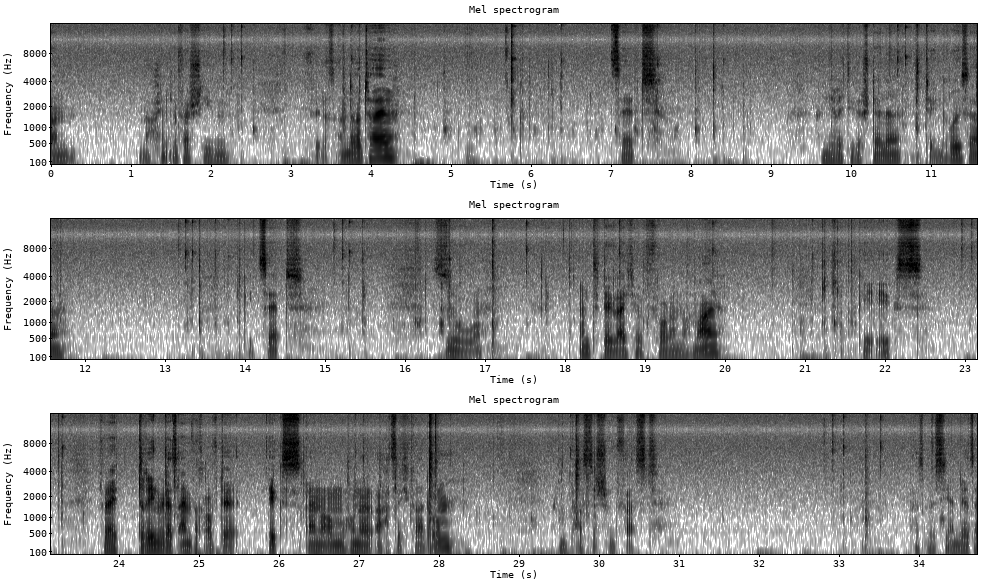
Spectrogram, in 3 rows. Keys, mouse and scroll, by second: 3.8 KP_3, 6.4 z, 7.9 middle click, 8.4 g, 11.0 s, 13.5 s, 19.1 z, 21.0 g, 24.5 r, 29.2 middle click, 29.7 g, 33.6-34.7 middle drag.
